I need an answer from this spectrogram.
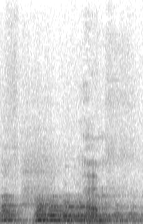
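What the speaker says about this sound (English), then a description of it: "I have no idea what my dog's barking at upstairs" A dog barks upstairs in a house, giving a few muffled, slightly distant woofs in quick succession.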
